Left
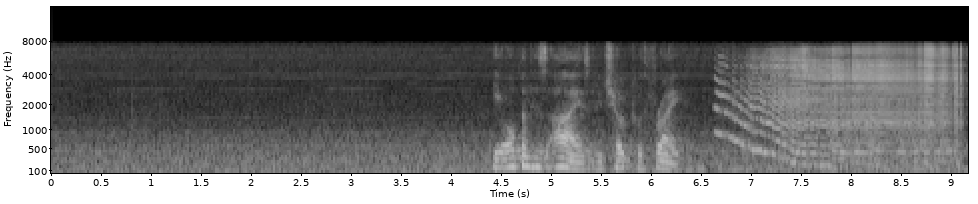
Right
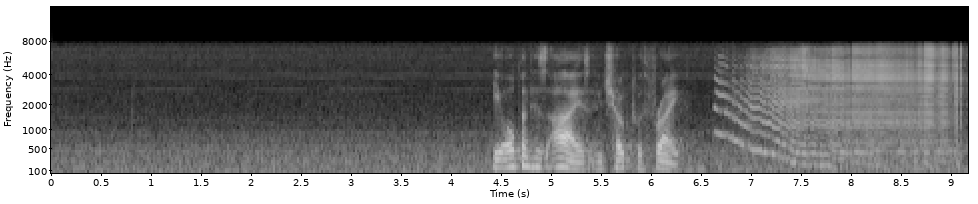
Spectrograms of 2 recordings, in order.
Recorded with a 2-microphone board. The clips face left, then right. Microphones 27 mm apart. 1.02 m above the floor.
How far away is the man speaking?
About 0.6 m.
